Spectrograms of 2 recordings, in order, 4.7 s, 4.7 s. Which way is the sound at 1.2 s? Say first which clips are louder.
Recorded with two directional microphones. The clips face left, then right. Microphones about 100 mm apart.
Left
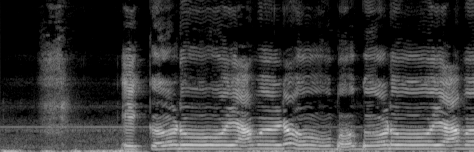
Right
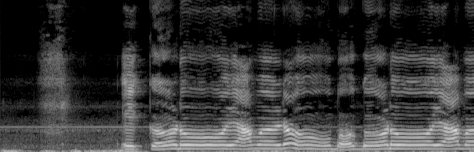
Right 4 dB; 20° right (ahead or behind).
